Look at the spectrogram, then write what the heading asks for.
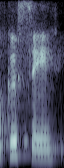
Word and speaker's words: egusi: Sorry, is it egusi stew or egusi soup? Oh, egusi, yeah, egusi. Yeah, help me there with my pronunciation.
